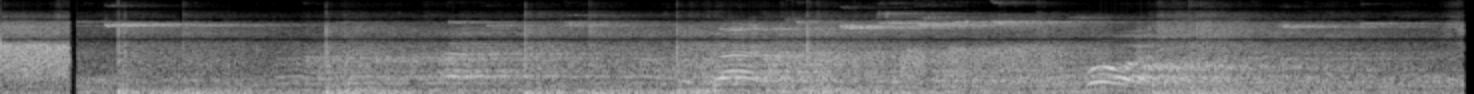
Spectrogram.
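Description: Sneakers squeak sharply on a wooden court in a large echoing gym.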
